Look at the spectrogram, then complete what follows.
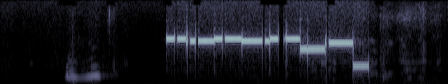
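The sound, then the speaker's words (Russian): A quick series of telephone keypad tones beeps out a number, about eight short pitched tones in rapid succession, loud, preceded by a brief murmur of a voice, as someone dials another phone number to connect the caller. “Хорошо, сейчас попробую вас соединить на другой номер телефона.”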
